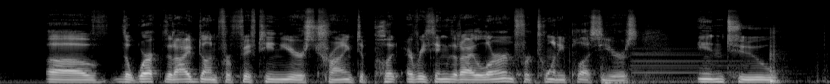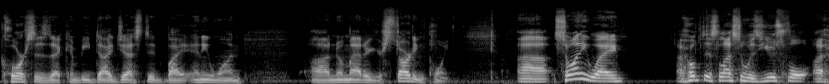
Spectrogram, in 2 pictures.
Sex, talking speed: male, 160 wpm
